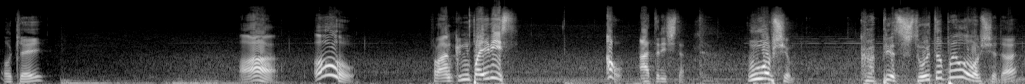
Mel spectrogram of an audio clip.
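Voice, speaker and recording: Male gaming streamer, young adult, high swooping voice, slightly unwell, excitable and chatty, repeats himself. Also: slow pace, pauses often, slight background noise. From outside Russia. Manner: animated, exclaiming, repeats words, talks to viewer. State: slightly ill, coughing now and then. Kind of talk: excitable casual gameplay commentary. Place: indoor room, seated at racing wheel.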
